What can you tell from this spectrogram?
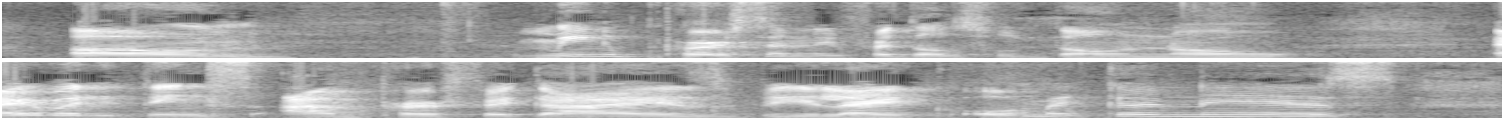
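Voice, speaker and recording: A woman talks at a medium pitch and a moderate pace, with ordinary pitch variation. Noticeable background noise is present. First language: Spanish. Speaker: spiritualist reader. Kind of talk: casual chat.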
